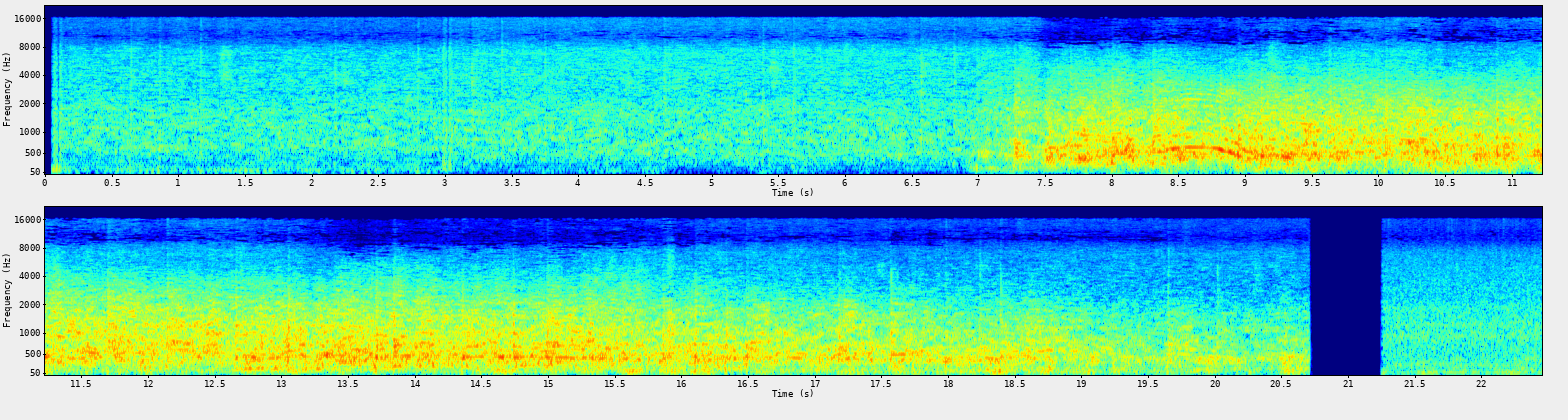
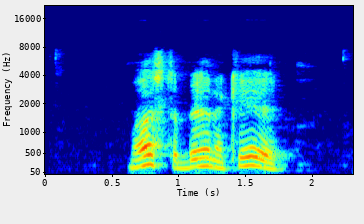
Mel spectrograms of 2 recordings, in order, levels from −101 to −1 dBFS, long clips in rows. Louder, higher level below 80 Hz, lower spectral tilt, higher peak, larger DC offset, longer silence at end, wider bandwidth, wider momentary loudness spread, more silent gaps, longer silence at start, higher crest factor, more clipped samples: first, -25 LUFS vs -28 LUFS; first, -52 dBFS vs -74 dBFS; about the same, -5 dB/octave vs -6 dB/octave; about the same, -8 dBFS vs -10 dBFS; neither; second, 0 s vs 0.55 s; first, 17 kHz vs 7.6 kHz; first, 18 LU vs 13 LU; first, 20.73-21.24 s vs none; second, 0.05 s vs 0.65 s; about the same, 18 dB vs 20 dB; neither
